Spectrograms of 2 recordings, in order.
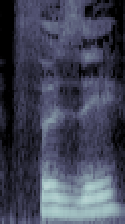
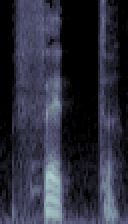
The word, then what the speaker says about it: faites: And it's quite funny because many French people tend to make the mistake and tend to say vous faisiez, okay? But then no. It's vous faites. Vous faites.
